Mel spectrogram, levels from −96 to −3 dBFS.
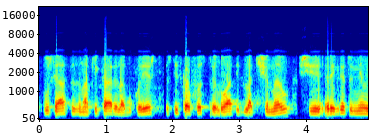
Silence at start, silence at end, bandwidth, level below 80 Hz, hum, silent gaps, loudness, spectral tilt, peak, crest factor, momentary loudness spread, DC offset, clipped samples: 0.05 s; 0 s; 4.6 kHz; -76 dBFS; none; none; -22 LUFS; -8 dB/octave; -6 dBFS; 14 dB; 6 LU; under 0.1%; under 0.1%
